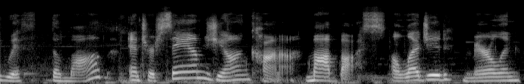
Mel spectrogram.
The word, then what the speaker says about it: Giancana: Enter Sam Giancana, mob boss, alleged Marilyn. I think it's pronounced Giancana, but that's okay, honey. Contact connected to the Kennedys. Giancana.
